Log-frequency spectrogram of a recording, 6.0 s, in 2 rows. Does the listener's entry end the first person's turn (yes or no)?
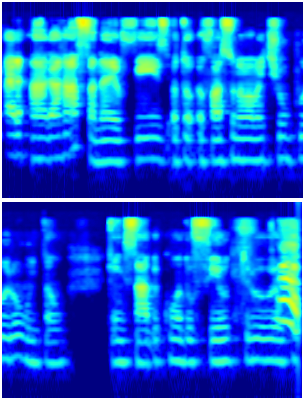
yes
